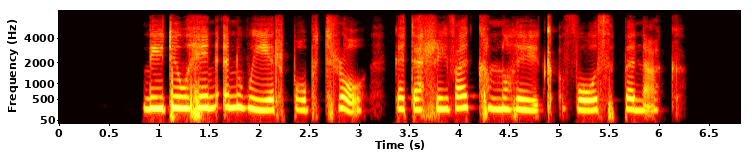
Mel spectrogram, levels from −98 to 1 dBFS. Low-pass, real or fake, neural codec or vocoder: 7.2 kHz; real; none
